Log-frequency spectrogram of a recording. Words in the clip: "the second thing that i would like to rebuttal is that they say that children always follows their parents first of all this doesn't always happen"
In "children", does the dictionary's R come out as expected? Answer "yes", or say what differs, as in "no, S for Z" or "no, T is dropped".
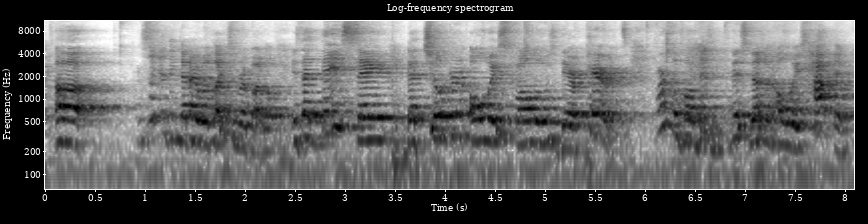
yes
